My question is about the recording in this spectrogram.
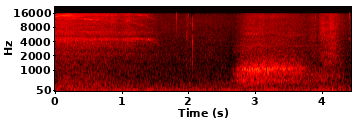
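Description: A man taking one slow, deep breath: a faint breath in, then a louder breath out just under three seconds in. It is a deliberate recovery breath after a warm-up exercise.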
